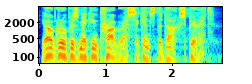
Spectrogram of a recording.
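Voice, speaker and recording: A man's voice: deep voice, expressive, normal speed, darkish tone, husky, full character voice. A male actor playing a grave, scholarly professor who narrates a video game in a solemn, formal way. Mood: approving, measured. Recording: long echoing reverb.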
